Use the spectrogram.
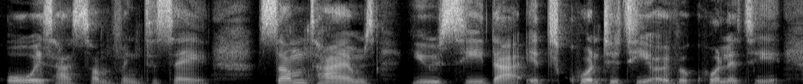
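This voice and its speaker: Young woman giving advice. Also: low-pitched. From Netherlands. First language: Dutch. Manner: calm and instructive, advising the viewer directly. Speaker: lifestyle vlogger. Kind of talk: advice vlog talking to camera.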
